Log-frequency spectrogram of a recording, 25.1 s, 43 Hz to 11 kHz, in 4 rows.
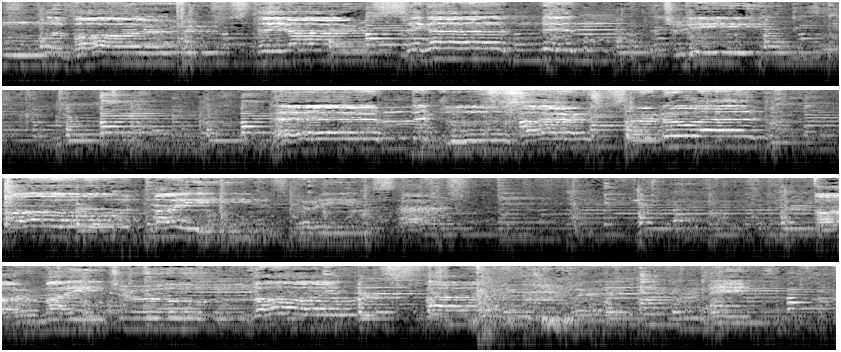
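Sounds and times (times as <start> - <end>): man singing folk ballad: 0.0 - 6.7, 8.2 - 16.5, 18.4 - 25.0
banjo: 0.0 - 25.0
bouzouki: 0.0 - 25.0
concertina: 0.0 - 25.0.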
